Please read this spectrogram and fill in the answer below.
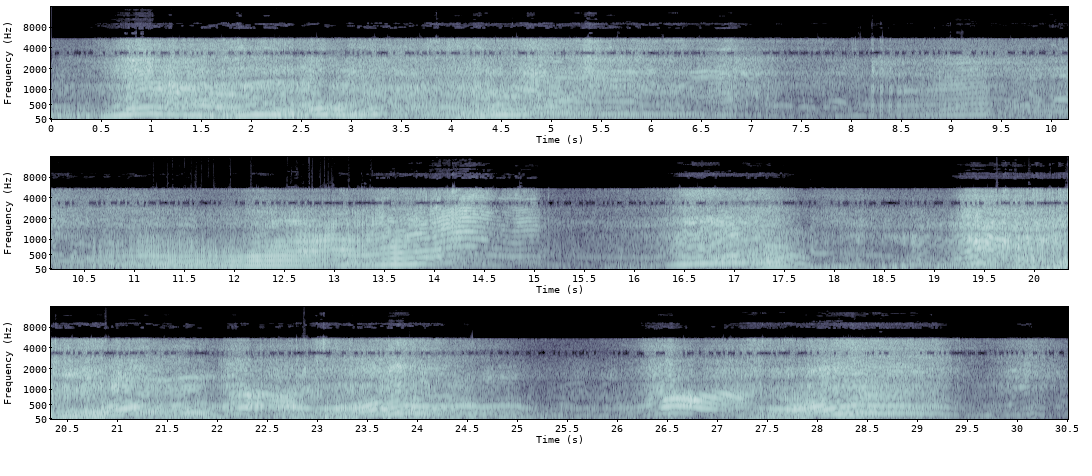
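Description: Snowmobile engines revving up and down as the sleds pass close by, in several loud surges, with a sharp climb in pitch about fourteen seconds in.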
